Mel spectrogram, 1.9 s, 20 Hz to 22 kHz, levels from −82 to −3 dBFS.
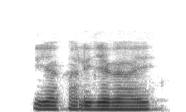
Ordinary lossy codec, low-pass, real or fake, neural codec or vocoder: AAC, 32 kbps; 7.2 kHz; real; none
